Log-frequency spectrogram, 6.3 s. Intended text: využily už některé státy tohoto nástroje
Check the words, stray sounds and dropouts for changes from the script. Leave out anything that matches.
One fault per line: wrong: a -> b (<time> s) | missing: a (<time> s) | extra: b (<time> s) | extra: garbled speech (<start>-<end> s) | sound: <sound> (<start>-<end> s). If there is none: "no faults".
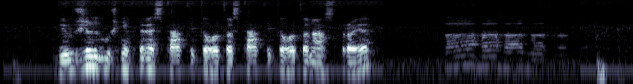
extra: státy tohoto (2.3 s)
sound: laugh (4.4-5.7 s)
